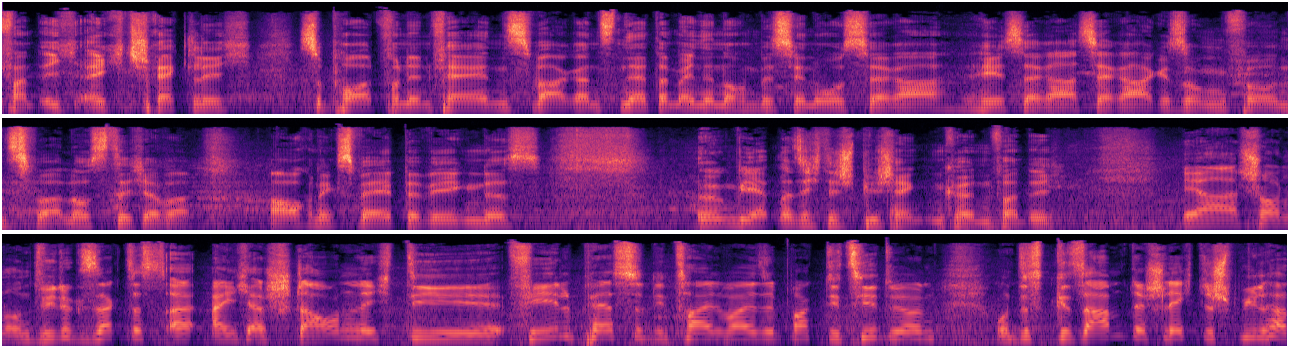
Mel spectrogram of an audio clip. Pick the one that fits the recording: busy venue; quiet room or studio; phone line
busy venue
